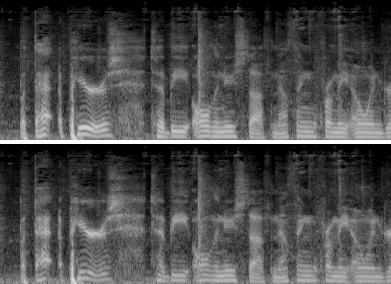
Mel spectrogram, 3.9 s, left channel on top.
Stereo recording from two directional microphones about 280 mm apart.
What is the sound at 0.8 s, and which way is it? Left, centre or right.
Speech, centre.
